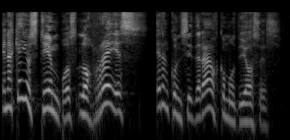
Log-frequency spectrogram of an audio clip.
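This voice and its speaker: A male preacher with a high, very lively voice delivers a sermon in a church. He speaks slowly and tells the story dramatically. He often turns to the congregation with rhetorical questions.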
